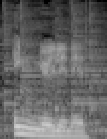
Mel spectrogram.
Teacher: the nasal of the prefix assimilates to the place of articulation of the word initial consonant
